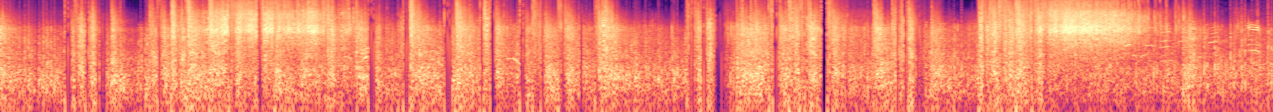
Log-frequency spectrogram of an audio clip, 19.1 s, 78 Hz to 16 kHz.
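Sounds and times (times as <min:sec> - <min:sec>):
fireworks barrage of shots and bursts: 0:00.0 - 0:19.0.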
